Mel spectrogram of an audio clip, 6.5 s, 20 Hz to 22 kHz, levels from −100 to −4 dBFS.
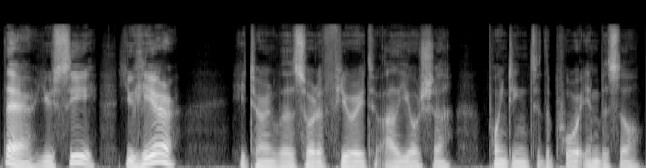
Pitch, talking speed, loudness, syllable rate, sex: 105 Hz, 175 wpm, -22 LUFS, 5.3 syllables/s, male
